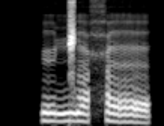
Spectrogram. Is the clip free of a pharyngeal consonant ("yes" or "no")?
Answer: no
